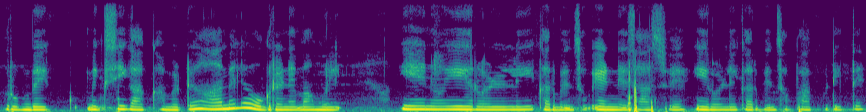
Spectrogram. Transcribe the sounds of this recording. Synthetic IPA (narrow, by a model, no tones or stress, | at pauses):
ɾubekmiksiːɡaːkabiʈːuaːmeːleoɡɾɐnemamuli | eːnuiːɾoɭːikɐɾbinsɐpeɳːesaːsʋeiːɾoɭːikɐɾbinsɐpaːk̚biʈːit̪ːe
